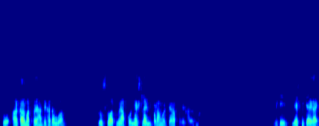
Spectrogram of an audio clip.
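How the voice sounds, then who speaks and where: A man teaching children to read, sounding out each word slowly and repeating it, then adding quick explanations in between. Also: fairly high pitch, fairly even intonation. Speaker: language teacher. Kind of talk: slow word-by-word reading lesson. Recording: tinny phone-like audio.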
